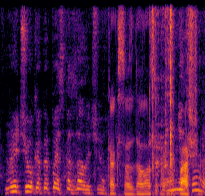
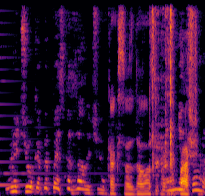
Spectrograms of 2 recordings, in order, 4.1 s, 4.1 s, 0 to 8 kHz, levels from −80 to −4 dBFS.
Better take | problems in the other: first | noise reduction (classical method log-MMSE)

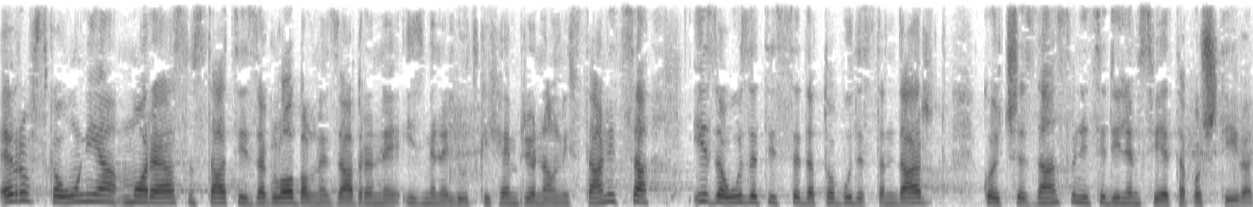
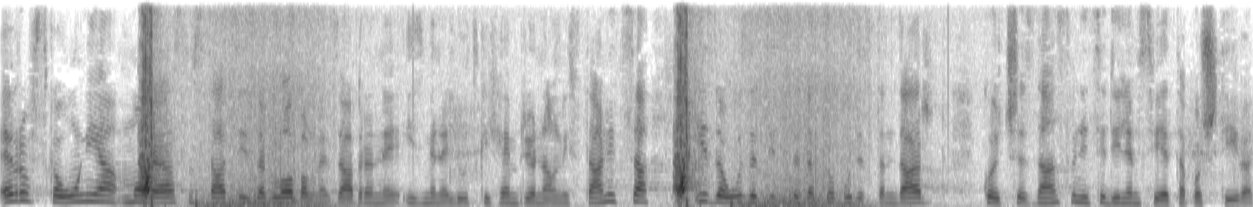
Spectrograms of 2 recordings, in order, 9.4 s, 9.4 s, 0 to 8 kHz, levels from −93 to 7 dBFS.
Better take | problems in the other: first | background sound (Fire); 1 dB above the speech

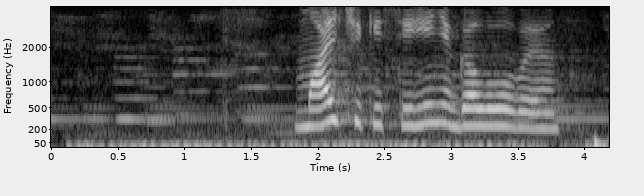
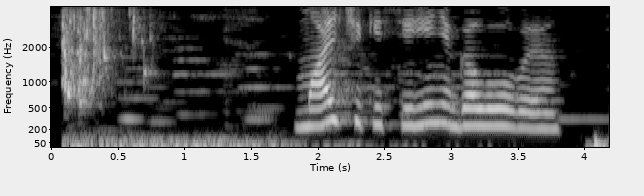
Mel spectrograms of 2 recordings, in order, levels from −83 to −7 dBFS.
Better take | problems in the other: first | noise reduction (classical method Wiener filter)

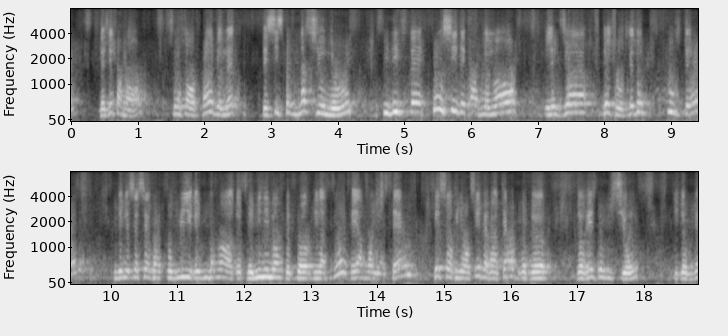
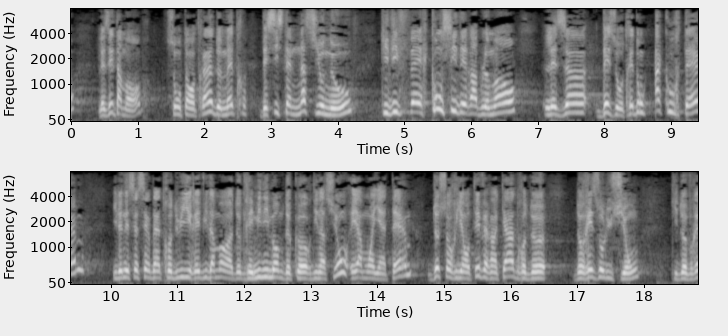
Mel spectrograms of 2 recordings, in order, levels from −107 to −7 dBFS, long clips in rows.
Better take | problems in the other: second | noise reduction (neural separator model SepFormer DNS4)

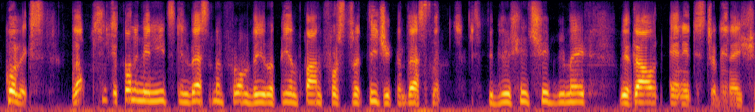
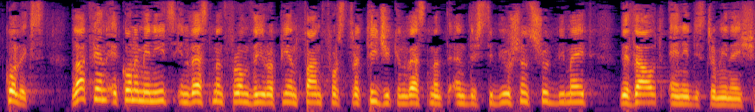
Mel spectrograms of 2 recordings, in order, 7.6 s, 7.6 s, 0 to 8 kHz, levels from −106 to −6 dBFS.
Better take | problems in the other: second | noise reduction (neural diffusion model UNIVERSE++)

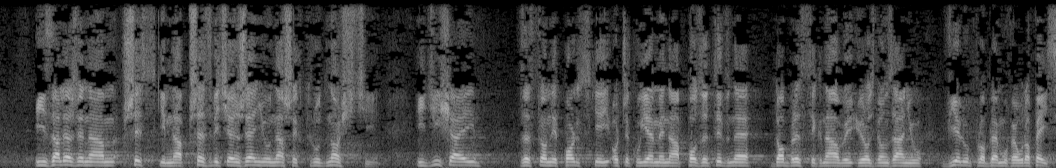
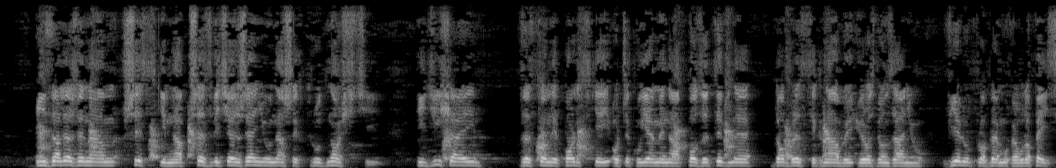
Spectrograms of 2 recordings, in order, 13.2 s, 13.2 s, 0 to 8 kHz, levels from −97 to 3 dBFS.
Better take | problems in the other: first | noise reduction (classical method WPE with log-MMSE)

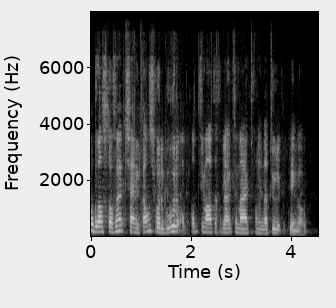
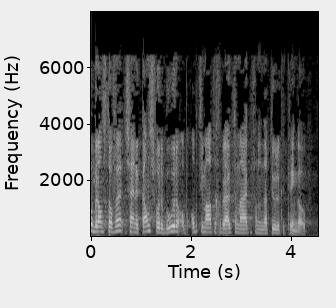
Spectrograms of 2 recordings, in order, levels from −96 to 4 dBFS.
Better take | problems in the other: second | noise reduction (neural mask model DeepFilterNet 3)

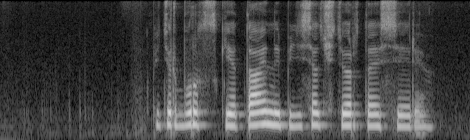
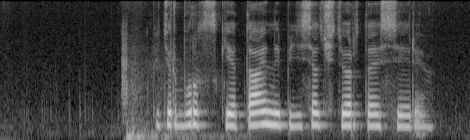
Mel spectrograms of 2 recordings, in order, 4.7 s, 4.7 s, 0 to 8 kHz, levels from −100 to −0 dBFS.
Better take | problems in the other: first | background sound (Explosion); 16 dB below the speech

